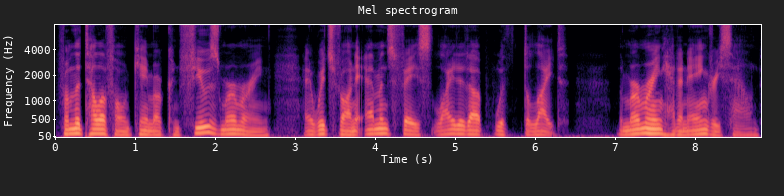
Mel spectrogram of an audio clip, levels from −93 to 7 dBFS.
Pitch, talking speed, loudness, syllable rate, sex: 100 Hz, 150 wpm, -20 LUFS, 4.6 syllables/s, male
